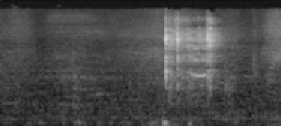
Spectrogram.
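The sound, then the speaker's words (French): A camera shutter fires while photographing an envelope, giving a single brief, faint double click in otherwise quiet surroundings. “Je prends une photo de l'enveloppe pour célébrer mon acte héroïque pas complètement désintéressé.”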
